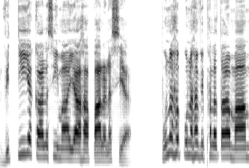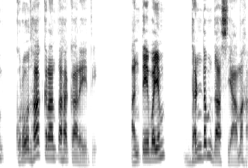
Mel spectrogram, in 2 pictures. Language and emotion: Sanskrit, angry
